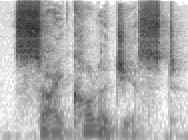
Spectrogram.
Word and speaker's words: psychologist: Today we heard the word psychologist, psicólogo. I want you to pay attention to the sound psych, because it's very different from Spanish, and it's important to have this sound in your English pronunciation.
